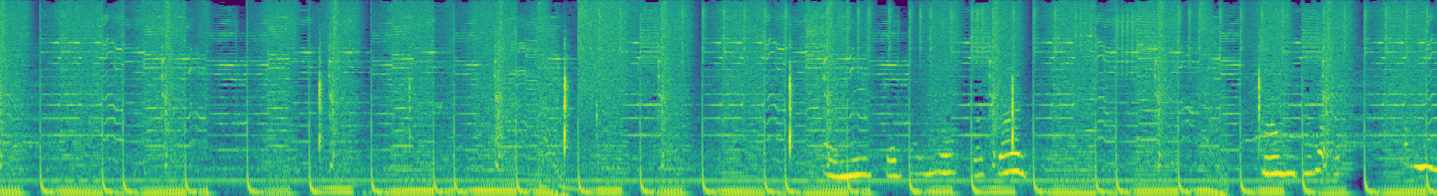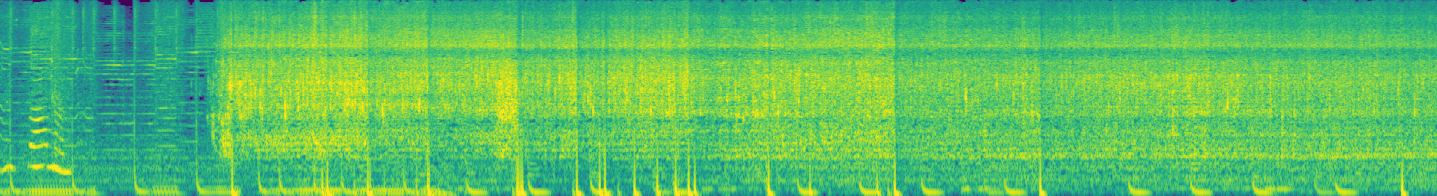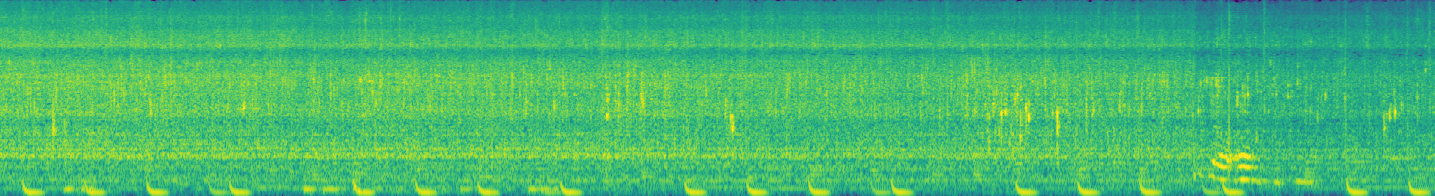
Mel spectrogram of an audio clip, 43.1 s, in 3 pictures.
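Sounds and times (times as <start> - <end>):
food sizzling in hot oil: 16.4 - 43.0.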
